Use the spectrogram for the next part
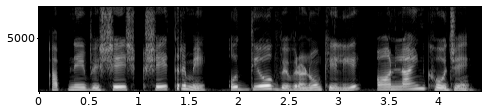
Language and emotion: Hindi, neutral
